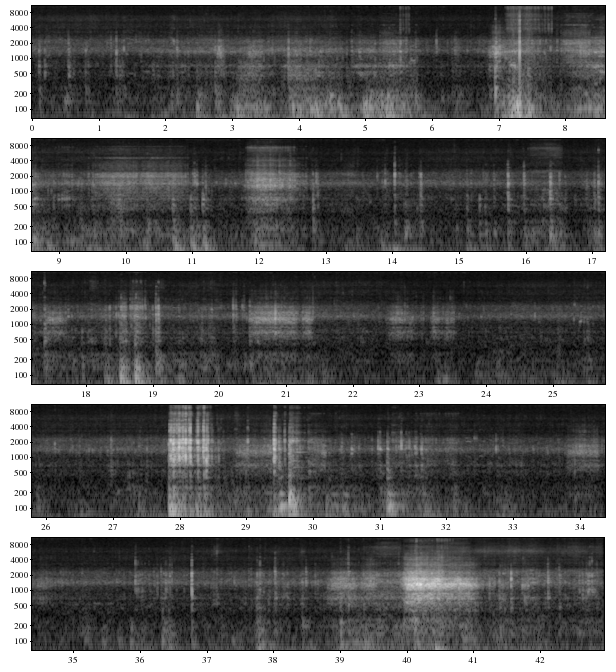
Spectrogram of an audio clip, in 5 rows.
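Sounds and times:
water rushing along boat hull: 24.6s - 42.9s.

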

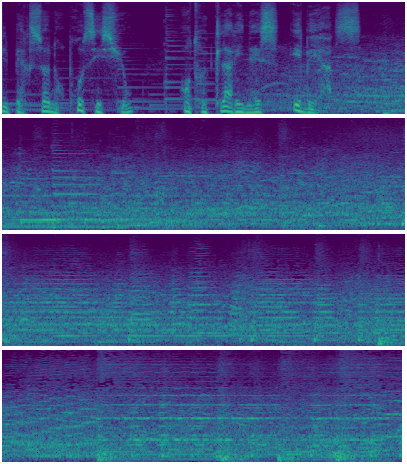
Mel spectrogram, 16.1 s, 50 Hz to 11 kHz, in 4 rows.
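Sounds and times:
trumpet and trombone notes: 2.8s - 16.0s
drum hits: 3.8s - 4.5s.

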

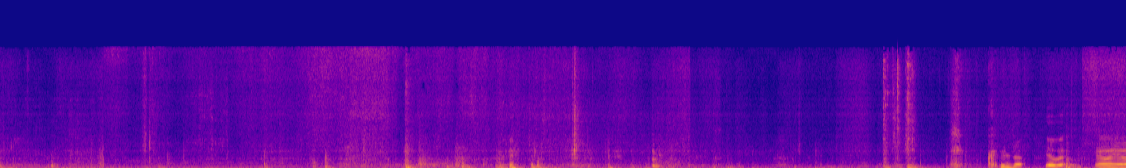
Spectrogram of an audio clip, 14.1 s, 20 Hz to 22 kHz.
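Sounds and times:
rustling: 0.0s - 9.1s
steady low hum: 0.0s - 13.0s.

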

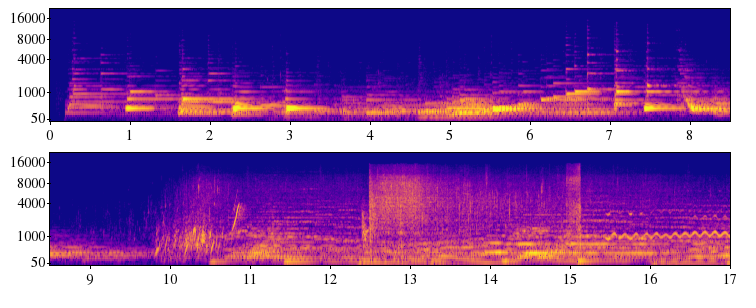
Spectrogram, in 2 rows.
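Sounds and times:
plucked string melody: 0.2s - 17.0s.

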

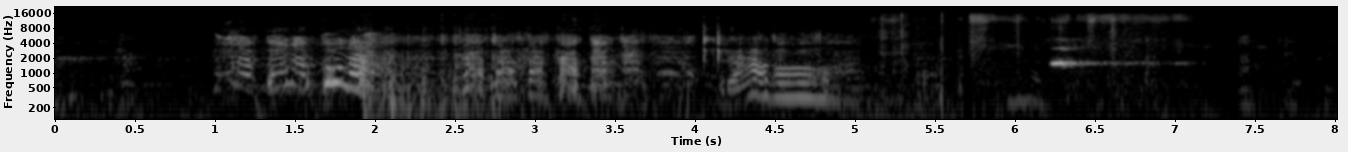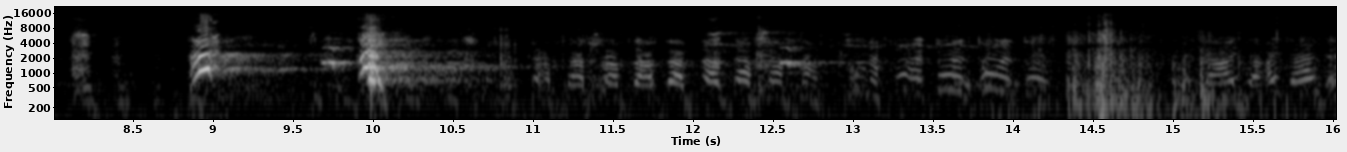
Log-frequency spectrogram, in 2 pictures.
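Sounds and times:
dog barking: 8.8s - 10.7s.

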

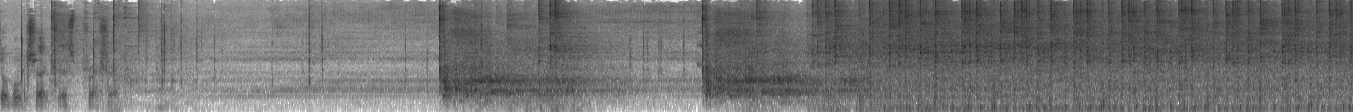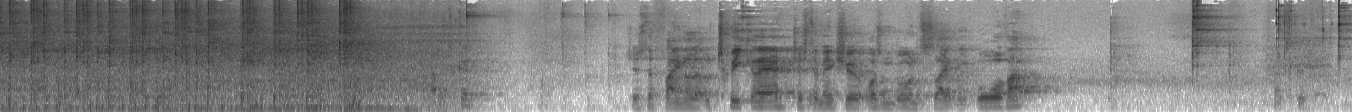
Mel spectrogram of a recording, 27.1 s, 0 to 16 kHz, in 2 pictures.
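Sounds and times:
car engine idling: 2.2s - 18.2s
engine starter cranking: 4.0s - 18.3s.

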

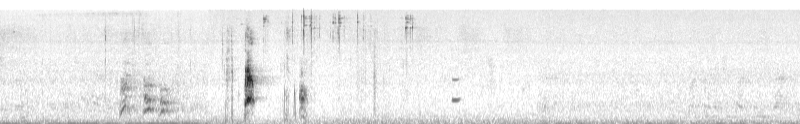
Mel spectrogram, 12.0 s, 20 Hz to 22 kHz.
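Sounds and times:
dog barking: 1.8s - 2.7s, 3.7s - 4.0s.

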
